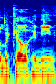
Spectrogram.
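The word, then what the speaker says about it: Mikel Janín: though um yeah so mikhail hanin i believe is how it's pronounced i used to pronounce it just the worst way but i believe it's pronounced uh michael henin he's a guy that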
